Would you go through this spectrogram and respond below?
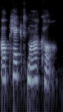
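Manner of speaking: thick, strong South African accent. Joking about how "park my car" sounds, in a strong South African accent. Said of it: "That's the proper South African accent. That's when it gets really, really strong".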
